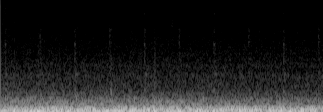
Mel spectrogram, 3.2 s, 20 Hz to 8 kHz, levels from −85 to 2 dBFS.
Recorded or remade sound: recorded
